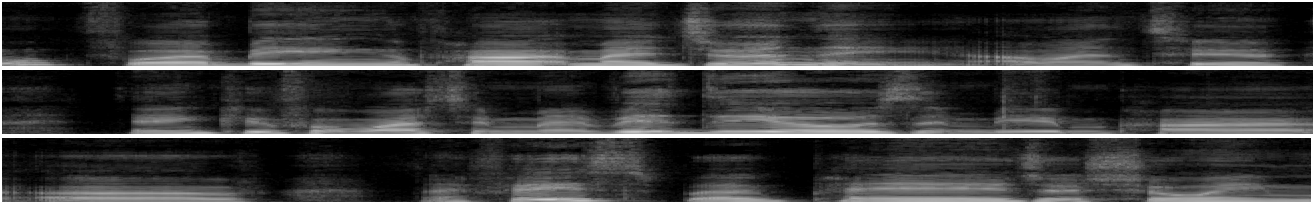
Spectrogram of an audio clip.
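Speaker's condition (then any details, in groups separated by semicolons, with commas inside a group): Bulbar onset ALS; recently diagnosed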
